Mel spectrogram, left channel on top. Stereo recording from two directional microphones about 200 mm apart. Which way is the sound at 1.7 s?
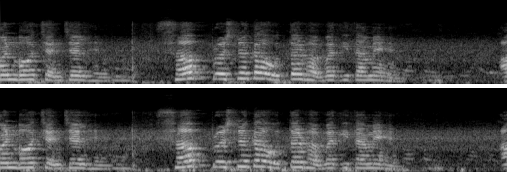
20° left (ahead or behind).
